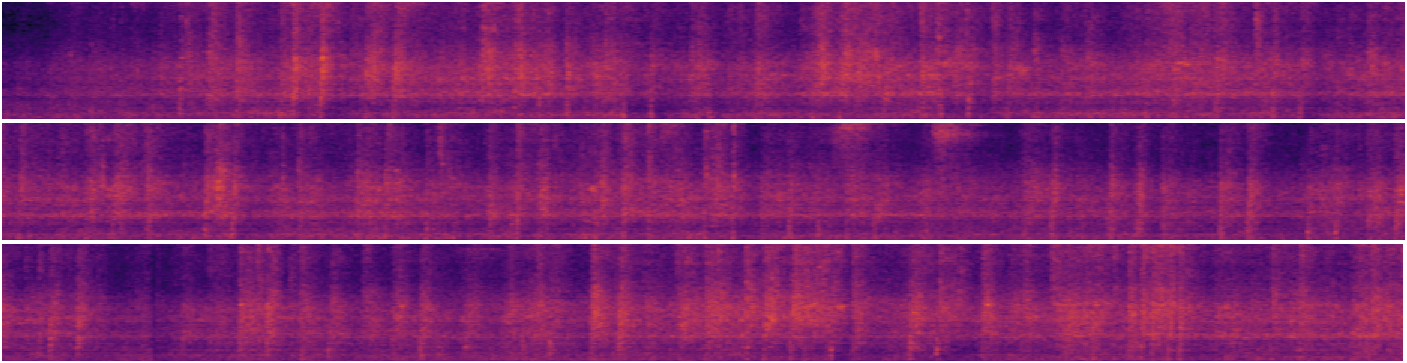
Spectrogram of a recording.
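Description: Passenger train running along the line, heard from aboard a coach: a steady rumble of the carriage with irregular clatter of the wheels over the track.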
